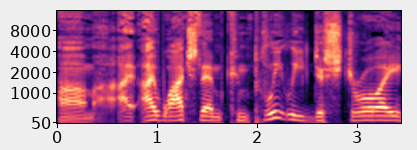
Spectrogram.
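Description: A man with a New Jersey accent, medium pitch and ordinary pitch variation. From US Northeast, New Jersey. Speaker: online show host and bigfoot researcher. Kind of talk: casual chat. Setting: video call.

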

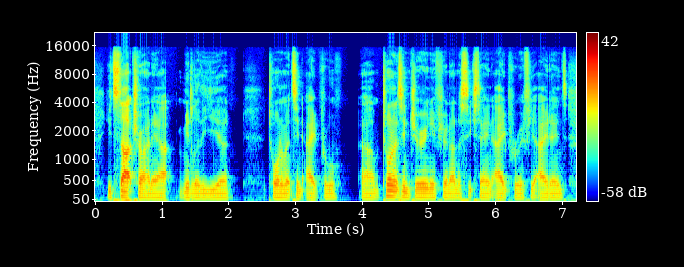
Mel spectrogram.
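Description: A man's fairly low, monotone, flat voice with an Australian accent, at a fairly quick pace, on a very clean recording with a silent background. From South Australia. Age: 20s. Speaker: personal trainer. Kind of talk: casual chat. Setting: at home.

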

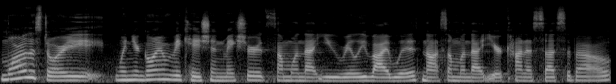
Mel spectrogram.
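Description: A woman speaks in a fairly low pitch with ordinary pitch variation and very even loudness. She leaves hardly any pauses. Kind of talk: casual chat. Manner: animated, chatty.

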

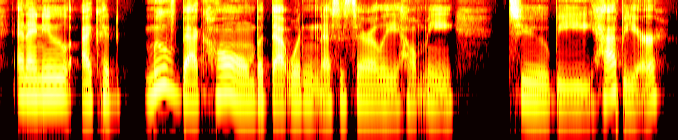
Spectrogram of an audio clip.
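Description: A woman with a Canadian Prairies accent, very deep and low in pitch, dark and mellow in tone, fairly slow, with ordinary pitch variation, on a very clean recording with a silent background. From Canada, Regina, Saskatchewan. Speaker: podcast co-host, publicist. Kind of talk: casual chat.

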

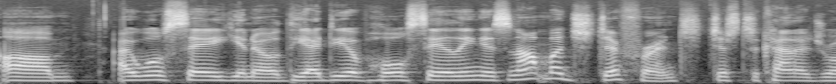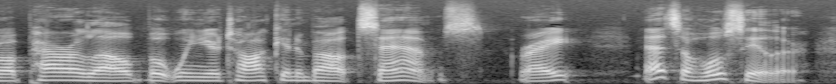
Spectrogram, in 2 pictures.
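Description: In an unremarkable speaking voice, a woman with an American accent talks at a fairly quick pace, her pitch fairly low, her intonation fairly even and her loudness very even. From US Northeast, Brooklyn, New York. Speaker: realtor. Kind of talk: radio interview.

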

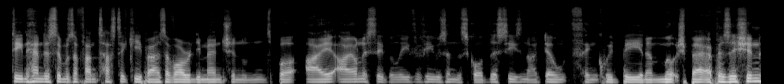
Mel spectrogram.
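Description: In a Scottish accent, a man speaks at a very fast pace with monotone, flat intonation. The recording is very clean and dry, with a close sound, no echo and a silent background. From Scotland. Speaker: podcast host. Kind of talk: solo casual monologue. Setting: alone in a room. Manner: hesitant, many fillers.

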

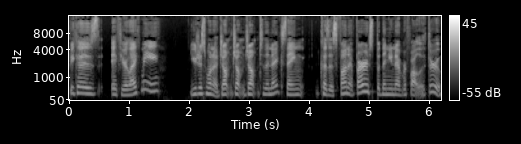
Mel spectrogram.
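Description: Fairly quick and fairly high, a woman's voice comes through as an unremarkable speaking voice with ordinary pitch variation, in a very clean recording with a silent background and a dry, close sound with no echo. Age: 30s. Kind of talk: casual faith talk. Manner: fast, run-on.

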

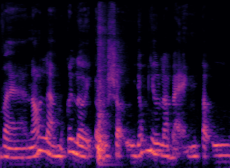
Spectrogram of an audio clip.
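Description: Her voice is somewhat breathy, with a dark, mellow tone. The woman's pitch sits in the medium range. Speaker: podcast host. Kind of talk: casual monologue podcast.

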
